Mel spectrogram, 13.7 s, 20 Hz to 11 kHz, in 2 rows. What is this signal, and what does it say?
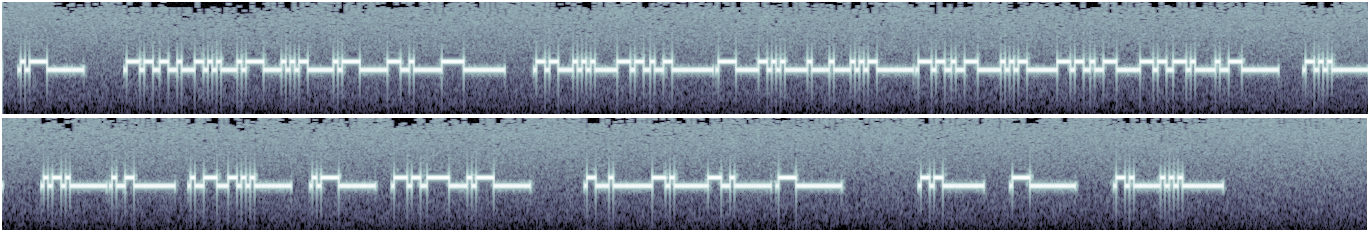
TTY/TDD text telephone tones (45.45 baud Baudot), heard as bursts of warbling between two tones, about 400 Hz shift, 1600 Hz centre. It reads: … PRESENTLY WORKS AS A HARDWARE TECHNOLOGY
